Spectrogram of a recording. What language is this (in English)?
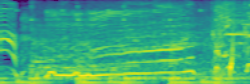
Japanese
